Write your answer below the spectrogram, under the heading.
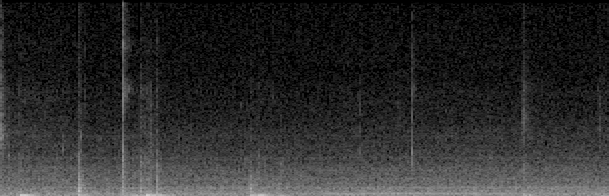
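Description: A few light plastic clicks and soft thumps from a thumb-joystick module being worked by hand, bunched in the first three seconds, with one more faint click about five seconds in, over a faint steady hum.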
